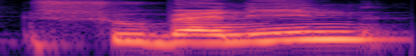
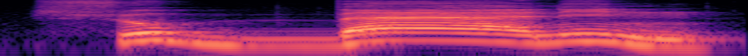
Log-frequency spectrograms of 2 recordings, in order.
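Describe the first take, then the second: First: The b is single; the vowel after it is short. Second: The b is doubled; the vowel after it is long. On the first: The speaker calls it wrong. "vous avez oublié la shadda et le alif" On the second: The speaker calls it right. "vous devez respecter la shadda et la prolongation"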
